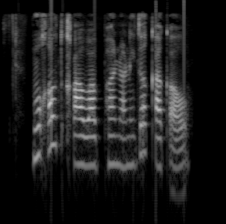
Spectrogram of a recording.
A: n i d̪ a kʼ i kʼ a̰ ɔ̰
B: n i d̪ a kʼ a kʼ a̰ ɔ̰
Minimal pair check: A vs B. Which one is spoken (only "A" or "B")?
B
